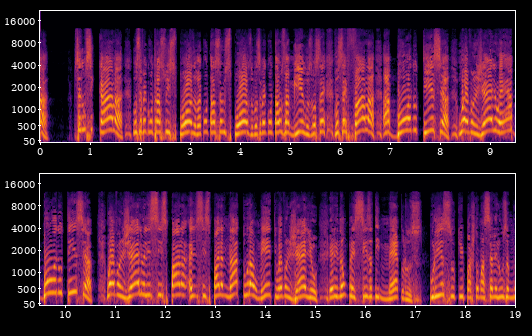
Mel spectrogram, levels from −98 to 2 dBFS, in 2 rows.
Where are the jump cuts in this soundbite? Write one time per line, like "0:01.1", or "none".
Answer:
0:17.3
